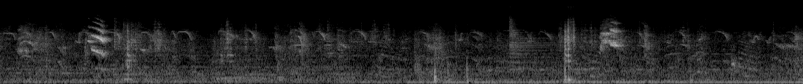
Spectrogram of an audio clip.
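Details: Ring-necked parakeet chicks from a captive pair's first clutch of the season give busy, overlapping high chirps and squeaks, with two sharper shrill notes standing out, over a steady low mechanical hum.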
